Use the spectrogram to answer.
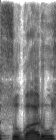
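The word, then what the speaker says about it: Tsugaru: इसके बाद आता है सुगारू स्ट्रेट। इसके अंदर टी साइलेंट है। याद रखना है आपको।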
